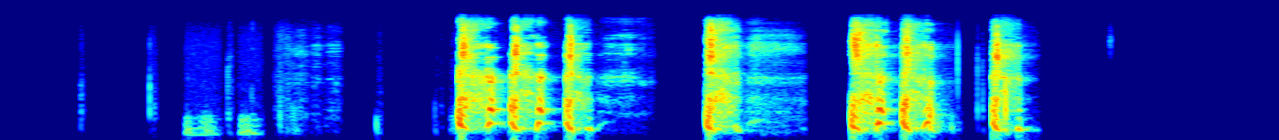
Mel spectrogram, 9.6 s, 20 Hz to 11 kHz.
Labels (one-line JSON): {"expert_labels": [{"quality": "good", "cough_type": "dry", "dyspnea": false, "wheezing": false, "stridor": false, "choking": false, "congestion": false, "nothing": true, "diagnosis": "upper respiratory tract infection", "severity": "mild"}], "age": 28, "gender": "female", "respiratory_condition": false, "fever_muscle_pain": false, "status": "COVID-19"}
